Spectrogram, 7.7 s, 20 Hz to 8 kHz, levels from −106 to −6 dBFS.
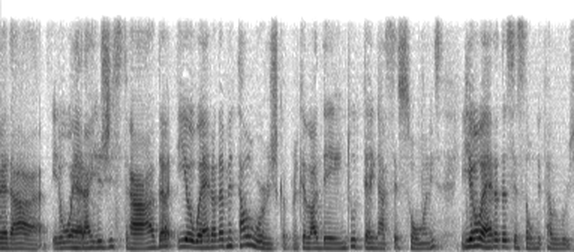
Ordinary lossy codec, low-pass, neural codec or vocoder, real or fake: none; 7.2 kHz; codec, 16 kHz, 0.8 kbps, ZipCodec; fake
